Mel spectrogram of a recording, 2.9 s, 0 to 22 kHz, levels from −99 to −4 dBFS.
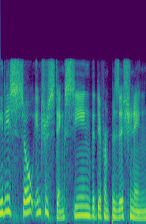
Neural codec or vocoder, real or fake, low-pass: none; real; 7.2 kHz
